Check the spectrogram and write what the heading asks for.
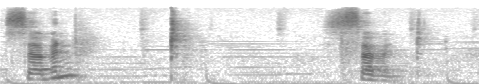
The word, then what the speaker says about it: seventh: well as seventh now it's pronounced as seven seventh i had to literally google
